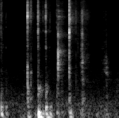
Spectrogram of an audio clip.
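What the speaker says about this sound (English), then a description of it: "Let me just type in plumber Atlanta" Quick burst of typing on a computer keyboard entering a search, about eight crisp close keystrokes in an uneven patter over under two seconds.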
